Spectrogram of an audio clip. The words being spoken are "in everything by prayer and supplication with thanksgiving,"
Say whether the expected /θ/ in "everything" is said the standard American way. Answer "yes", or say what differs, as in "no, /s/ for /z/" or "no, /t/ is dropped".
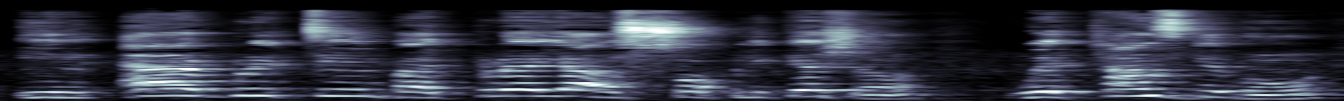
no, /t/ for /θ/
